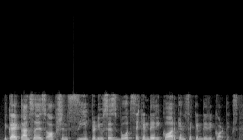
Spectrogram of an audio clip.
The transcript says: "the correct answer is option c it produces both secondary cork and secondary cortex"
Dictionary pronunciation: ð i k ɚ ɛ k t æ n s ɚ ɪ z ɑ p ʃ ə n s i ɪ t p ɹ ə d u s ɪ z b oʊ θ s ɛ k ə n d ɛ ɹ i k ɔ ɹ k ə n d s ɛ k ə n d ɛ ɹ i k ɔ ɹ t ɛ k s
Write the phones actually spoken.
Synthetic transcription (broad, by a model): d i k ɚ ɛ k t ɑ n s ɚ ɪ z ɑ p ʃ ə n s i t p ɹ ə d u s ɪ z b oʊ t s ɛ k ə n d ɛ ɹ i k ɔ ɹ k ə n d s ɛ k ə n d ɛ ɹ i k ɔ t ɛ k s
